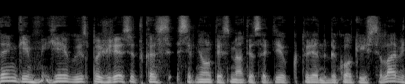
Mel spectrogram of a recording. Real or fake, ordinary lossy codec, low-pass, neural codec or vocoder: real; MP3, 48 kbps; 9.9 kHz; none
